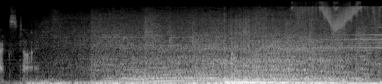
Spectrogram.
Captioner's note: engine revving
